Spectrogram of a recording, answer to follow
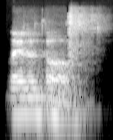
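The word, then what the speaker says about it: לילה טוב: It's kind of like a Lila Tov, but good night. It sounds more like Lila Tov when they say it, but it's Leila Tov.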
